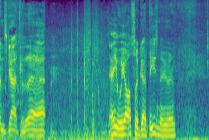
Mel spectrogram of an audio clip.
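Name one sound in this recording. A fabric bag rustles as it is lifted off a seat.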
